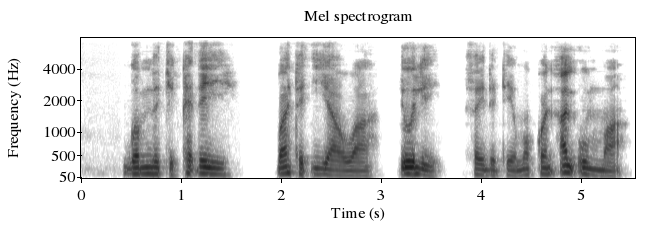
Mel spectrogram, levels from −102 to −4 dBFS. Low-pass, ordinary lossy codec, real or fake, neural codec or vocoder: 7.2 kHz; none; fake; codec, 16 kHz, 4 kbps, FunCodec, trained on LibriTTS, 50 frames a second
